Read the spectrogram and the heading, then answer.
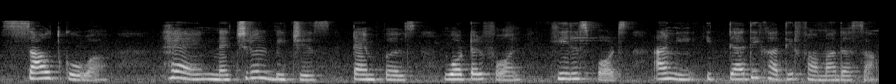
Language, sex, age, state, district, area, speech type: Goan Konkani, female, 18-30, Goa, Ponda, rural, spontaneous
